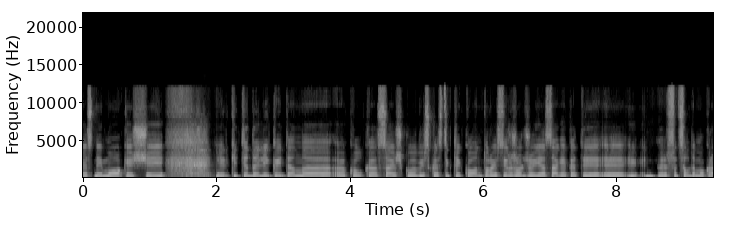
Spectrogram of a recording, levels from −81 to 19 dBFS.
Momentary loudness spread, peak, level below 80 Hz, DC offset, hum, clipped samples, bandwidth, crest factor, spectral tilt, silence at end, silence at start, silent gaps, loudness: 4 LU; -4 dBFS; -54 dBFS; under 0.1%; none; under 0.1%; 13 kHz; 18 dB; -4 dB/octave; 0 s; 0 s; none; -22 LUFS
